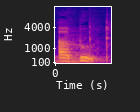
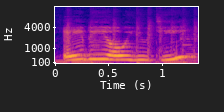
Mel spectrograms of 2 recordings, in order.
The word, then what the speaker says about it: about: and like a normal person would not say a boot. I literally have never heard anyone say a boot besides actually referring to the shoe, like the type of shoe that is a boot. A-B-O-U-T is pronounced about, and if anyone, Canadian people,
